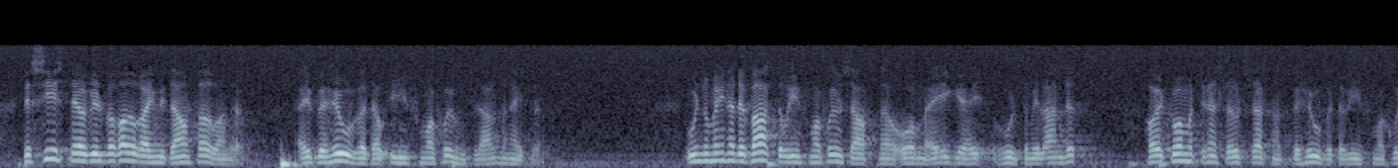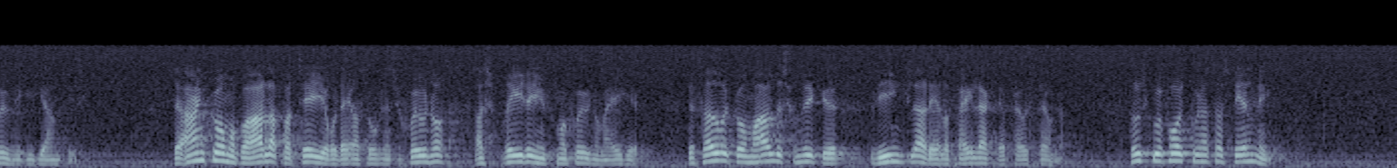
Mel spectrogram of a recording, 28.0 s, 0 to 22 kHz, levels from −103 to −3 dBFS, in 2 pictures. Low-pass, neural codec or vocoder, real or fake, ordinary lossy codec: 7.2 kHz; vocoder, 22.05 kHz, 80 mel bands, WaveNeXt; fake; none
